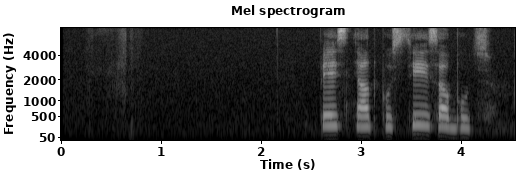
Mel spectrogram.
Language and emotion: Russian, neutral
